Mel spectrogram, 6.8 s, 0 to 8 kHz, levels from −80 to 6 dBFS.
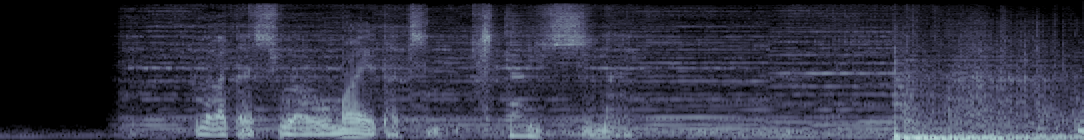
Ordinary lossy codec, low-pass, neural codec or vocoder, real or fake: none; 7.2 kHz; codec, 44.1 kHz, 2.6 kbps, SNAC; fake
